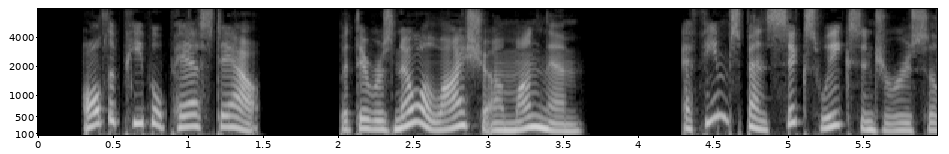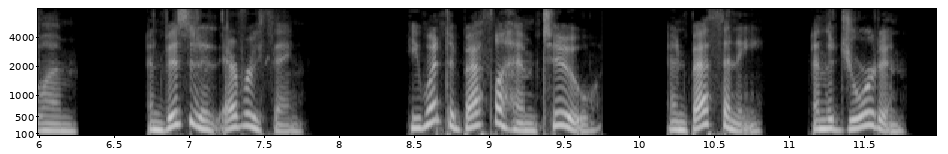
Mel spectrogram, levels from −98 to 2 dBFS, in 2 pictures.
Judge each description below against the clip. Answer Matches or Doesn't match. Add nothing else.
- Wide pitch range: Matches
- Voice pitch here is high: Matches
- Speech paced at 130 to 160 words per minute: Matches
